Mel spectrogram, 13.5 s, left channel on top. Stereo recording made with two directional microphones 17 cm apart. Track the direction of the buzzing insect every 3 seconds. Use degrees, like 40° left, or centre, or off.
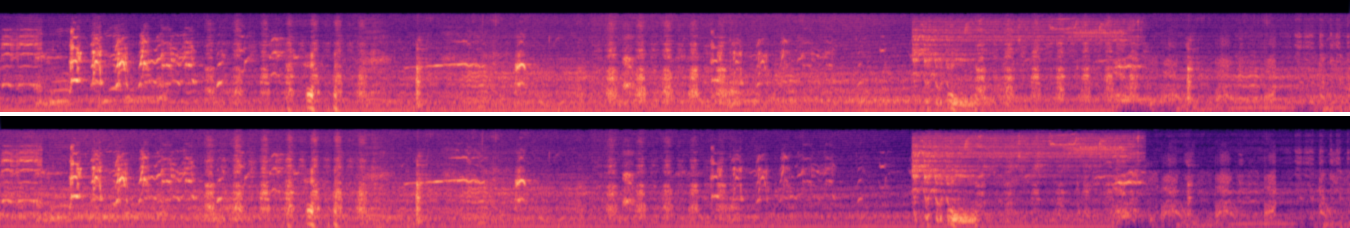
40° right, centre, 50° left, 70° left, 70° left.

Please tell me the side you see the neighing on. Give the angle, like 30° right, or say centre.
20° right.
